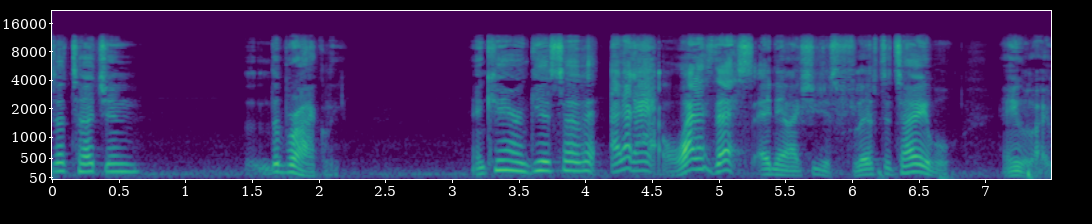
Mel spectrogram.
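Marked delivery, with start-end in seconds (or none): 4.2-5.3 high-pitched mock freak-out; sudden high outburst of mock outrage; acted outburst. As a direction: play an exaggerated outraged girlfriend. Retold girlfriend flips over dinner.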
